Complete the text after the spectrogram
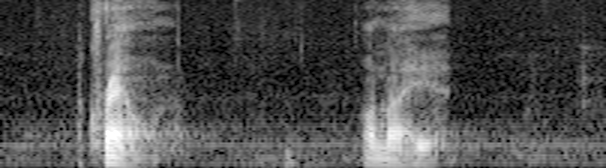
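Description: A man speaks into a microphone in short phrases.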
